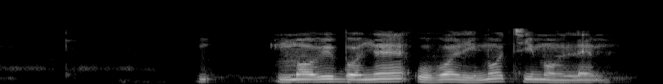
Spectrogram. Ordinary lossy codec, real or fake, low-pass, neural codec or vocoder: MP3, 24 kbps; fake; 5.4 kHz; codec, 16 kHz, 8 kbps, FunCodec, trained on LibriTTS, 25 frames a second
